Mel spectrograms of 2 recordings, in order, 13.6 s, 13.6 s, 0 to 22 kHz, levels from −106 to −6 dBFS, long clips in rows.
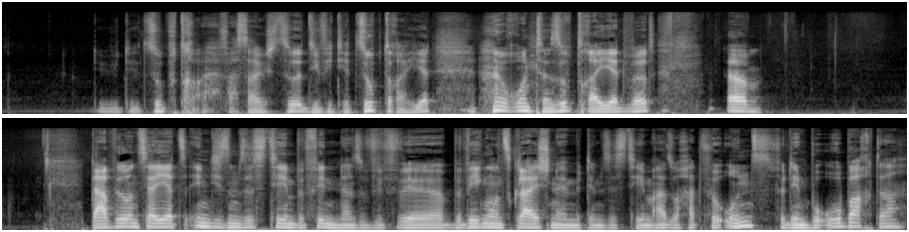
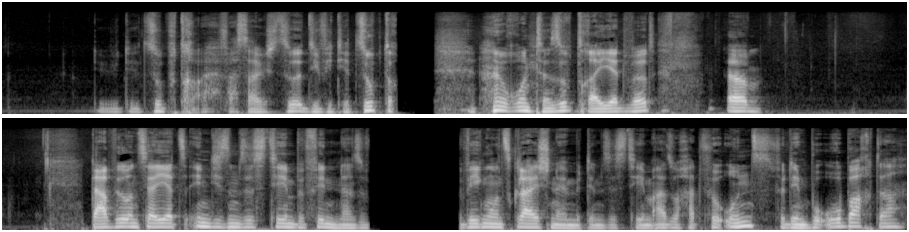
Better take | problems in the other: first | audio cutting out; at 3 s and at 9.5 s for 0.5 s

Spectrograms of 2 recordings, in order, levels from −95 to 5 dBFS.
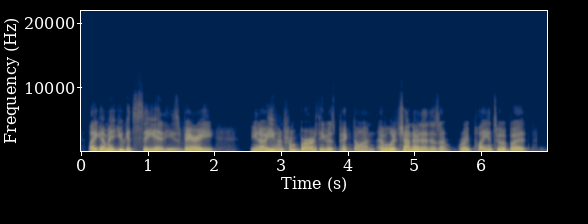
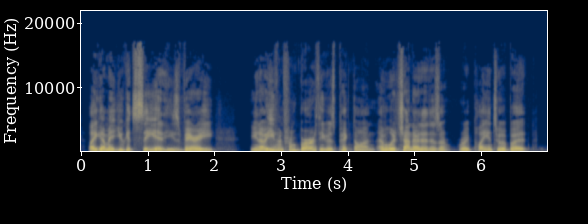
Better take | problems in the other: second | muffled; very; fading above 3.5 kHz

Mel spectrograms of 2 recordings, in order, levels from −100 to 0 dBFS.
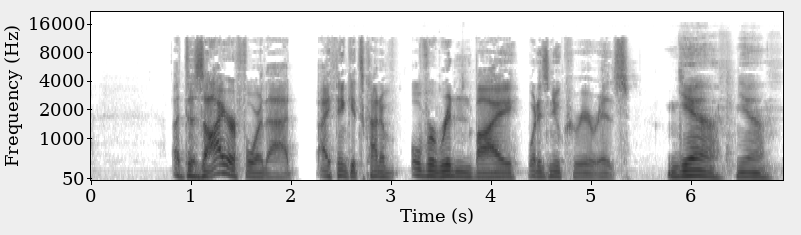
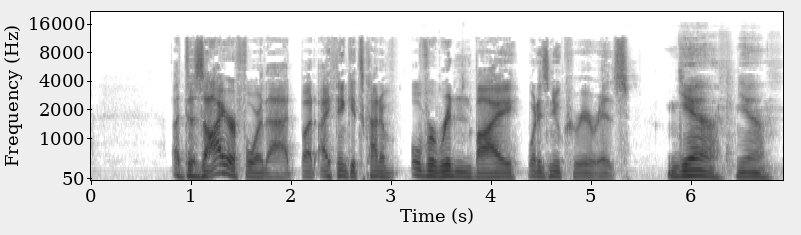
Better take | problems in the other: second | audio cutting out; at 2 s

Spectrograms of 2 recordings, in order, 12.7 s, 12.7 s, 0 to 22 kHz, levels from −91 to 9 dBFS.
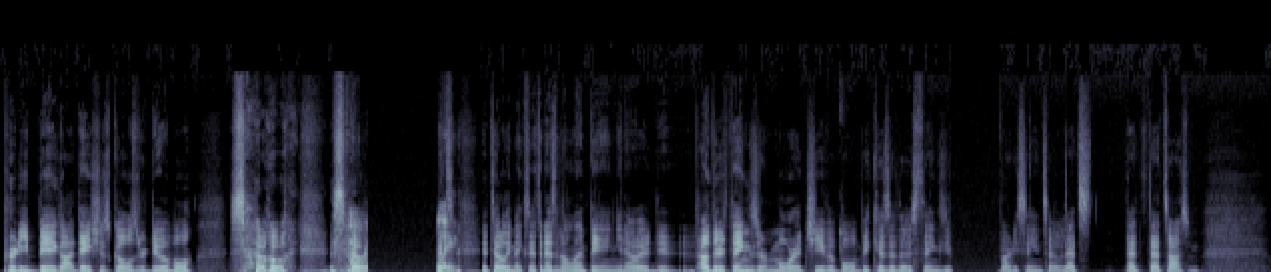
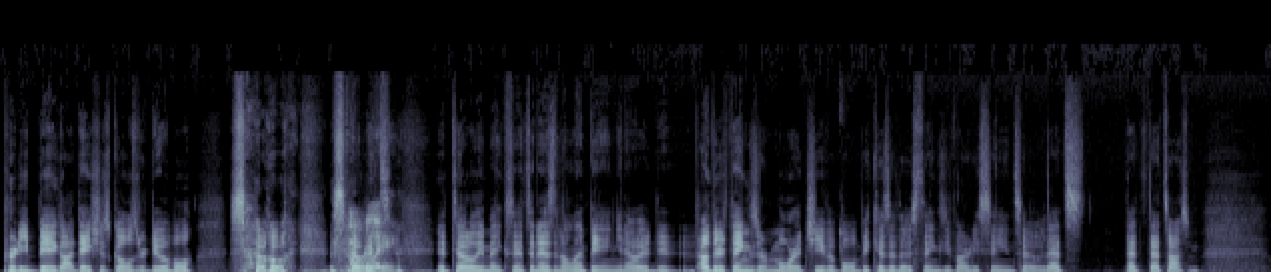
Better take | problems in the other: second | audio freezing; at 3.5 s for 0.5 s and at 9.5 s

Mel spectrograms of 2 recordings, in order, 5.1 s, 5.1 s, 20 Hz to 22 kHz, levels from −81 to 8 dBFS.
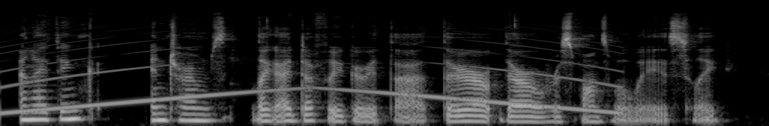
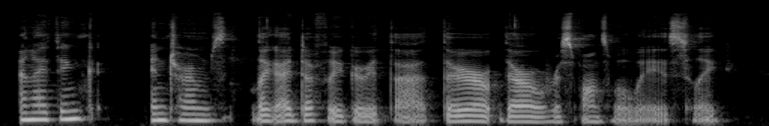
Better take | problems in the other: second | siren; noticeable; until 4 s; peak 7 dB below the speech

